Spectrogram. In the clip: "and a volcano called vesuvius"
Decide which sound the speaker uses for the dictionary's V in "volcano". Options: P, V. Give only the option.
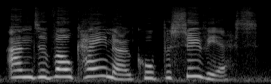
V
